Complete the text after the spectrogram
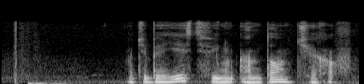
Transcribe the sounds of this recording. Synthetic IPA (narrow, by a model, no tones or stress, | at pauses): ut̪ʲɛbɛjɛst̪filmant̪ɔnt͡ʃɛxɔ̰f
